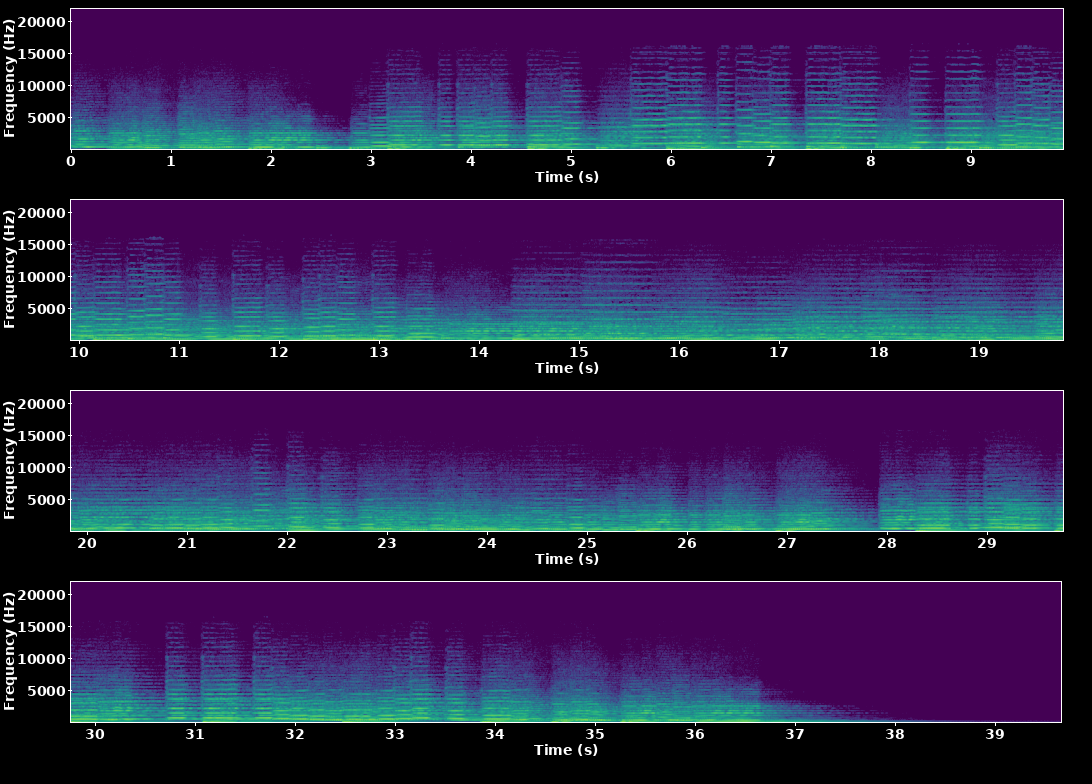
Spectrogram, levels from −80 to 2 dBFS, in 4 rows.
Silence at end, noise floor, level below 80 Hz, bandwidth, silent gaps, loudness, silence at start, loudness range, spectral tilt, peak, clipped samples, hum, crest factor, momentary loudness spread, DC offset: 2.15 s; -72 dBFS; -36 dBFS; 15 kHz; none; -21 LUFS; 0 s; 4 LU; -5.5 dB/octave; -6 dBFS; under 0.1%; none; 16 dB; 5 LU; under 0.1%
